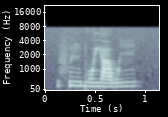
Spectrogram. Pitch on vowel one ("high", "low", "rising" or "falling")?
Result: high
